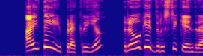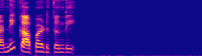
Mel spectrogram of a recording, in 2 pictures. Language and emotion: Telugu, neutral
